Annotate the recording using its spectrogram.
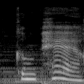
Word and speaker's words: compare: Shall I 连读， compare 和 summer 的结尾都是 R，在英音中不用卷舌，然后 thee 的发音要咬准。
